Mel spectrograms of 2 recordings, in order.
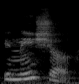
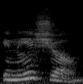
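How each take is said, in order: First: The ending is one short 'shul' syllable. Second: The same.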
